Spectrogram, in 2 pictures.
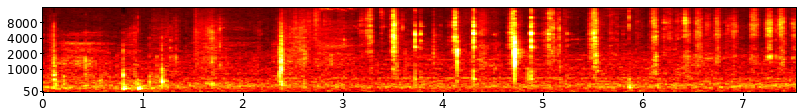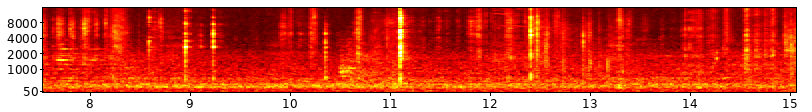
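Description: A flat steel scraper blade is drawn along the leather sole edge of a shoe fitted on a green last and held on the lap. It makes a soft, bright, continuous scratching rasp. Short, sharp ticks pop out now and then over the quiet scraping.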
